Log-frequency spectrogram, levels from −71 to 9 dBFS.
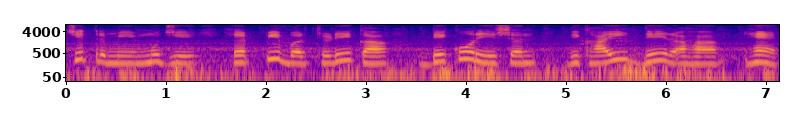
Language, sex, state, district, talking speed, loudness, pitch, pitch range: Hindi, female, Madhya Pradesh, Katni, 90 wpm, -19 LUFS, 195 Hz, 190-220 Hz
